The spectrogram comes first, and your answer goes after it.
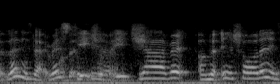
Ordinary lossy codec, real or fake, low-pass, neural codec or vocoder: Opus, 16 kbps; real; 7.2 kHz; none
